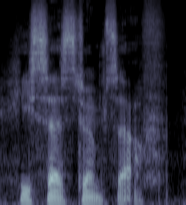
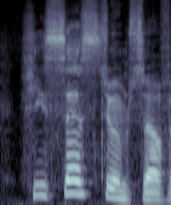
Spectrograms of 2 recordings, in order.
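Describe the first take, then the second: First: Said in the usual way. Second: "says" lifted high and stressed, read back in surprise; higher pitched reread with "says" stressed. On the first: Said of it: "He says to himself" is also in the quotations". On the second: Shown as a demonstration. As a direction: reread "He says to himself", leaning hard on "says". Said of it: "is also in the quotations".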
